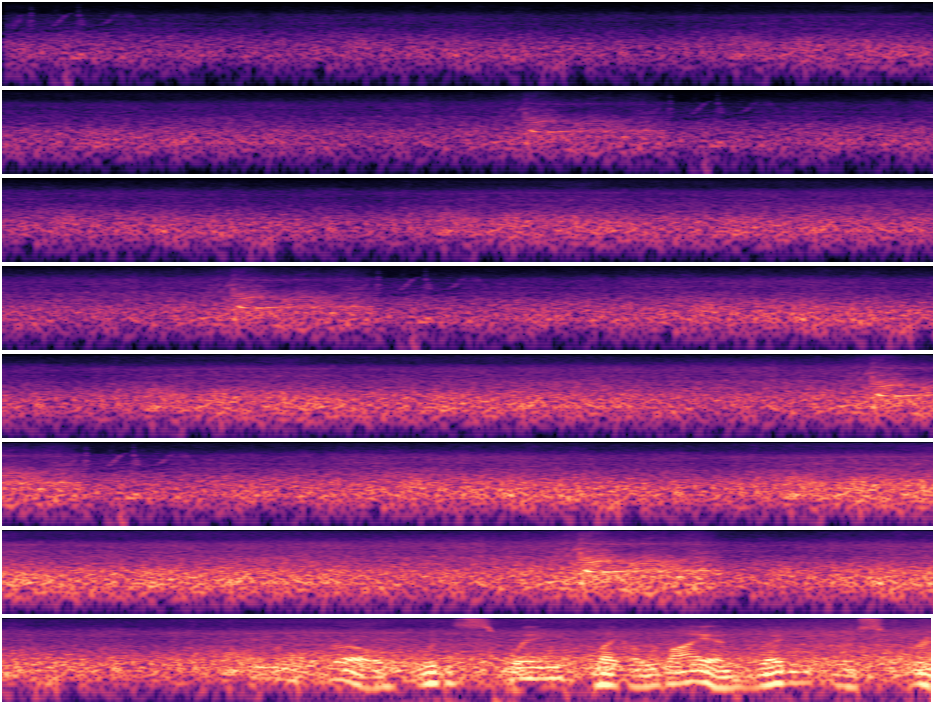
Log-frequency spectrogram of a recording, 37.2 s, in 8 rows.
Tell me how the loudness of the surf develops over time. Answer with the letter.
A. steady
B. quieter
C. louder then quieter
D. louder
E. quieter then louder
D.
